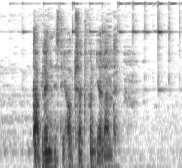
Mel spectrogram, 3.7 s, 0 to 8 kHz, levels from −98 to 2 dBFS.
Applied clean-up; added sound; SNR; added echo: classical method WPE with log-MMSE.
